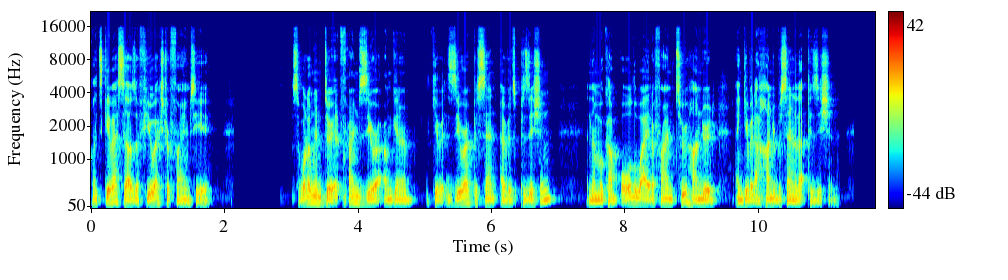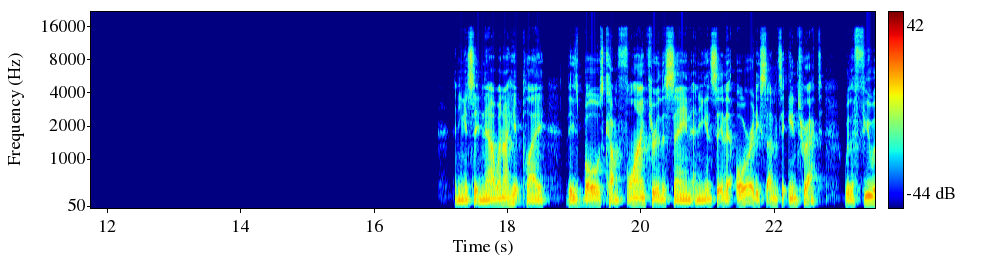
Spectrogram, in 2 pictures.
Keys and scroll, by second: 1.4-2.3 typing, 11.9-12.9 typing.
